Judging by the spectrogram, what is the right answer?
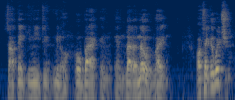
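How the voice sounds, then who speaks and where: Man in his 50s, group talk, frank and relaxed, lowish voice, echoey room. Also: normal speed. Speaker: discussion participant. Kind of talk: candid group discussion. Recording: roomy echo.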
